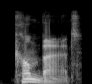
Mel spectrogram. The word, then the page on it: combat: British English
